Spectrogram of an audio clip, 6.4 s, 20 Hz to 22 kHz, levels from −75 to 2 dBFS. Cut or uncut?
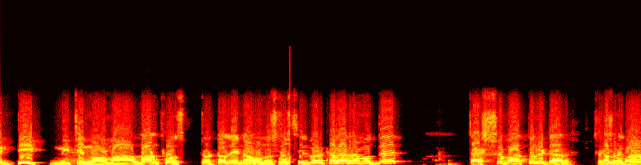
cut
